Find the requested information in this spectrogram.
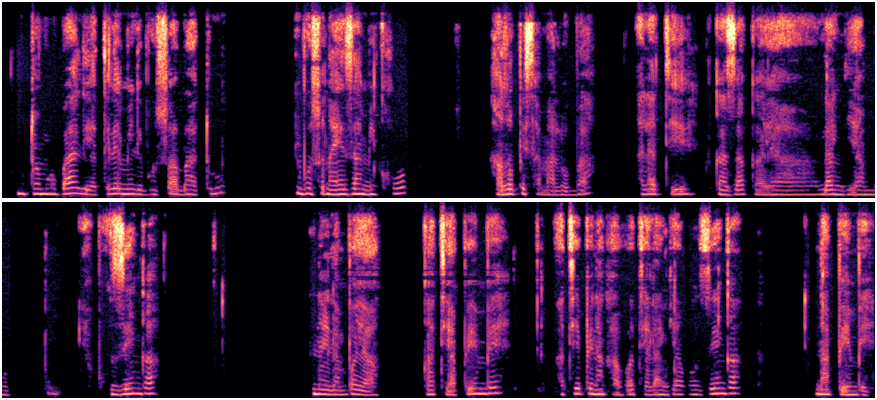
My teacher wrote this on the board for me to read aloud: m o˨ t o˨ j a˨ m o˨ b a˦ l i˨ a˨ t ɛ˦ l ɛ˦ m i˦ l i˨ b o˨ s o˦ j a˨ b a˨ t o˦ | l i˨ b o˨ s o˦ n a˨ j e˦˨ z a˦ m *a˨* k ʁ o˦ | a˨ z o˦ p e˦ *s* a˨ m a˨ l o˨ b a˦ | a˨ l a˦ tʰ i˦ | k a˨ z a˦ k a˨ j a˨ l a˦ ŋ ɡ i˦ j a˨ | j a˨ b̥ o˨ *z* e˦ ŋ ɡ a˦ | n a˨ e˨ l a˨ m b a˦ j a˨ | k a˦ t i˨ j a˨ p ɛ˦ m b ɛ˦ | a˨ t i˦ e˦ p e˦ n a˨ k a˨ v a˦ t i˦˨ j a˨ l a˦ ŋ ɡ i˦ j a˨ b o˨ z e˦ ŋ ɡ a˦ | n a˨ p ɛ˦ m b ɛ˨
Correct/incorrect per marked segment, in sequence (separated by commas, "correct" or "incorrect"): incorrect, correct, correct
